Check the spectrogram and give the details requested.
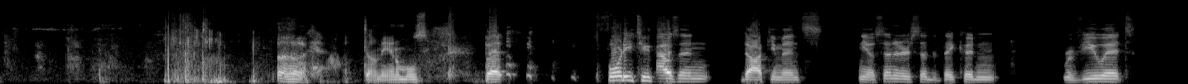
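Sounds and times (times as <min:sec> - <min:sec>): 
dog yelping roughly: 0:00.0 - 0:01.7
faint scuffs: 0:00.0 - 0:02.7
rustling: 0:00.0 - 0:03.6
speech: 0:02.8 - 0:05.2, 0:06.1 - 0:10.0, 0:10.6 - 0:11.4.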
